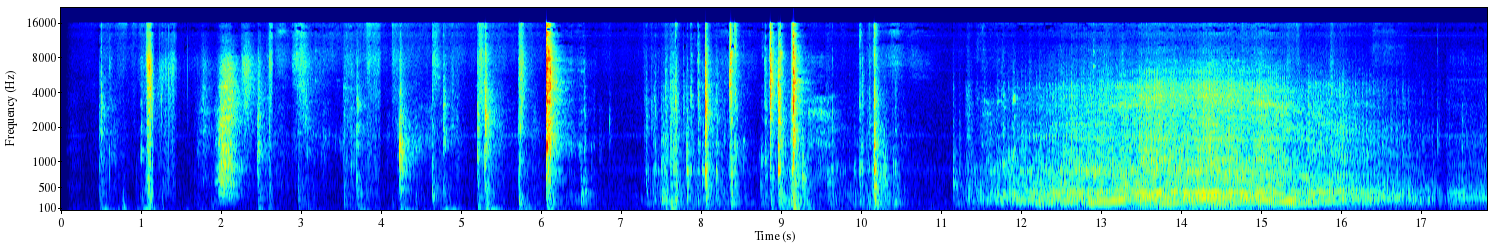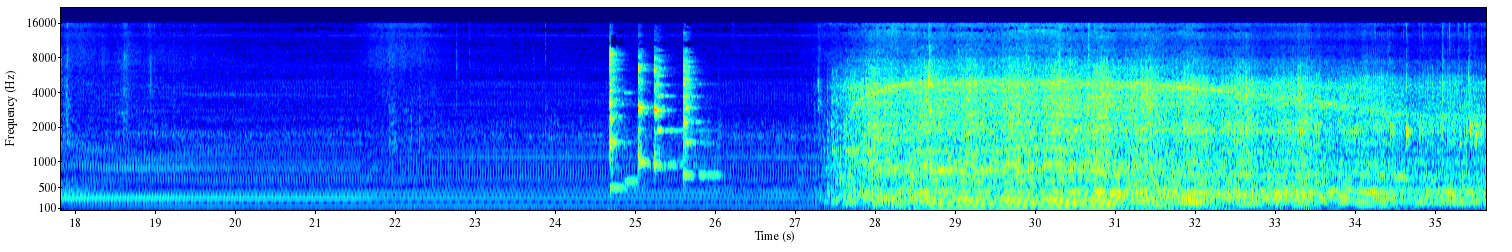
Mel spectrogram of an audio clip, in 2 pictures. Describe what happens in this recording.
I walked to the coffee machine and placed a cup under it. I opened the lid, inserted a coffee pod, closed the lid, and started the coffee machine. The coffee was brewing and I turned the machine off. Near the end of the recording a phone notification could be heard in the background.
